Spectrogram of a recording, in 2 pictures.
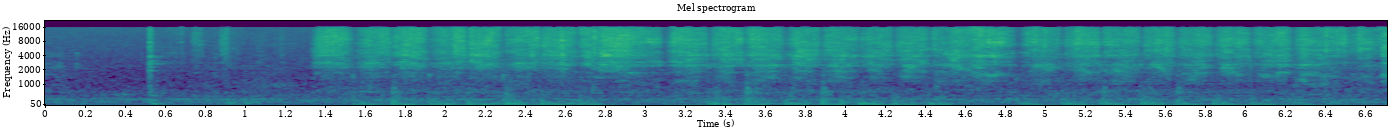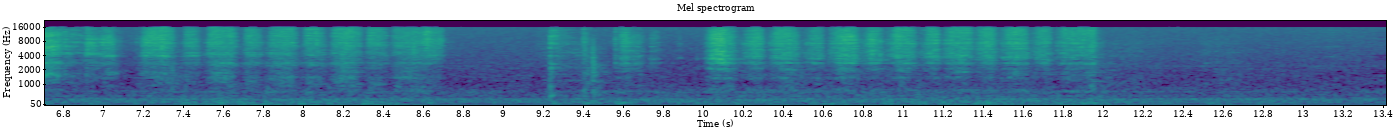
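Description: Carbon-steel (aogami) knife blade being stroked back and forth on a soaked King 1000-grit waterstone: a run of quick scraping strokes, a short pause about 9 seconds in, then a second run that stops about 12 seconds in. This is the 1000-grit stage that sets up the edge.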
